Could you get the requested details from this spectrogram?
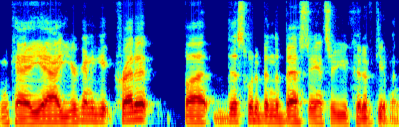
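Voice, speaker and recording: The background is quiet as a man speaks. His tone is dark and mellow, his pitch medium. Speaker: product representative giving software demo. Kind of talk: tutorial. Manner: fast.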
